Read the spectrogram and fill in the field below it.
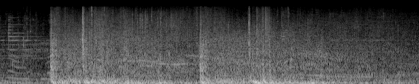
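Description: An explosion bursts with a deep rumble.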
